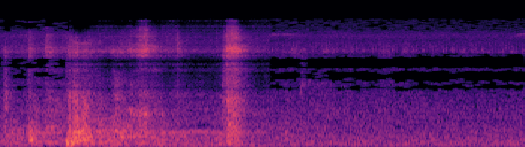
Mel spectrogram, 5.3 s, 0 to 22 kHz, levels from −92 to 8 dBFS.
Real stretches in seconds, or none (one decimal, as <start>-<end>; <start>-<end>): 0.0-0.7; 2.7-5.3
